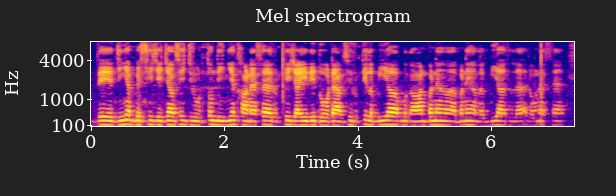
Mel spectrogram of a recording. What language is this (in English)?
Dogri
